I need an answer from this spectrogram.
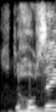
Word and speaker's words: Jose: Jesse, how do you pronounce? Or not Jesse? I'm sorry, Jose. It's Jose and Jesse from week to week.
